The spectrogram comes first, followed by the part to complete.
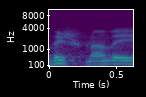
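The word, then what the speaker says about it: विष्णवे: और बैठा बोलता रहता वैष्णो देवी नमः विष्णु वे नमः शुद्ध उच्चारण है विश्नोई नमः विष्णु वे नमः शिव महाप्रभु ठीक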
